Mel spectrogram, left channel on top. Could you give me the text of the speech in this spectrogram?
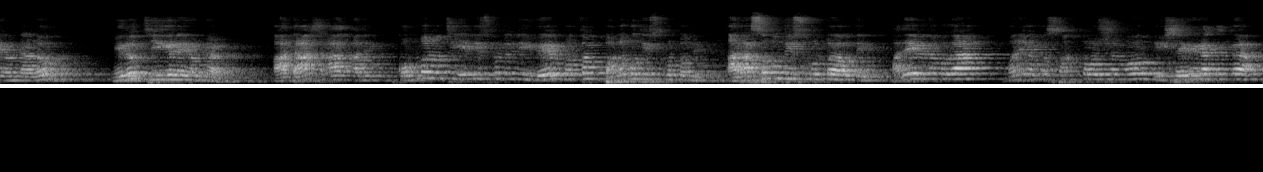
ఉన్నాడు, మీరు తీగలై ఉన్నాడు. ఆ ద్రాక్ష అది కొమ్మ నుంచి ఏం తీసుకుంటుంది? ఈ వేరు మొత్తం బలము తీసుకుంటుంది, ఆ రసము తీసుకుంటూ ఉంది. అదే విధముగా మన యొక్క సంతోషము ఈ శరీరకంగా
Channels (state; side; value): silent; right; digital silence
